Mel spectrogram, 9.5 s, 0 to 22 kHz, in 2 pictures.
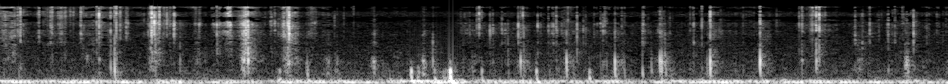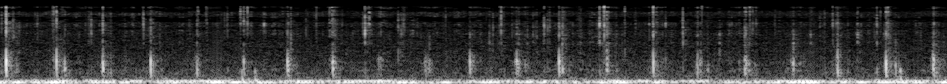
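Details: A male mini rabbit, born November 3, 2020, munching hay: rapid, fairly even crunching clicks several per second throughout, one louder snap early on, steady low hum underneath.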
